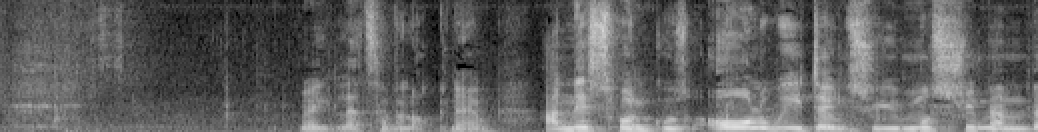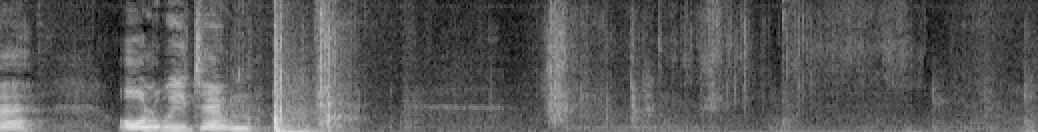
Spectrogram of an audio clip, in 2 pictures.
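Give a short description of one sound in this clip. A paper punch clunks as it presses through card.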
